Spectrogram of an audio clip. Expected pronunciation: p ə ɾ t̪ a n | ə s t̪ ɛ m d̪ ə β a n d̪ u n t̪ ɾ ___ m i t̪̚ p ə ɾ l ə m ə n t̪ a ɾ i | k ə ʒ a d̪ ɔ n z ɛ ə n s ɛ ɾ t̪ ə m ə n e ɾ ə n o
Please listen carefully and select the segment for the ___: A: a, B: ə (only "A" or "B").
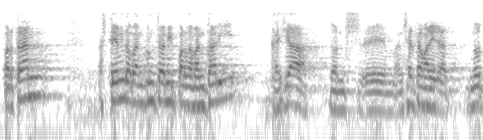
A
